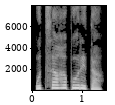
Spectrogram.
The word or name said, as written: ಉತ್ಸಾಹಪೂರಿತ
